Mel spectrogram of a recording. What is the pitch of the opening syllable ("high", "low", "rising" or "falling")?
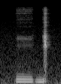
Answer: low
